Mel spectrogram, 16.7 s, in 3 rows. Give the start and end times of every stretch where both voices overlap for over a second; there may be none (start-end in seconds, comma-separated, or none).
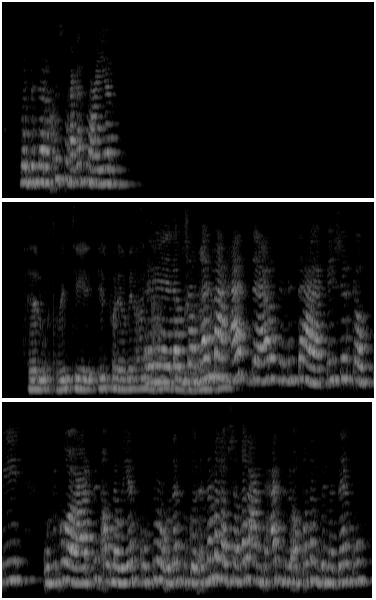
7.7-9.0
